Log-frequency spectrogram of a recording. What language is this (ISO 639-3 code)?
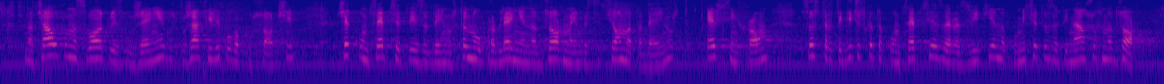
bul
